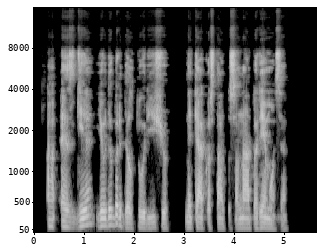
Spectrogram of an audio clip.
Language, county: Lithuanian, Panevėžys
